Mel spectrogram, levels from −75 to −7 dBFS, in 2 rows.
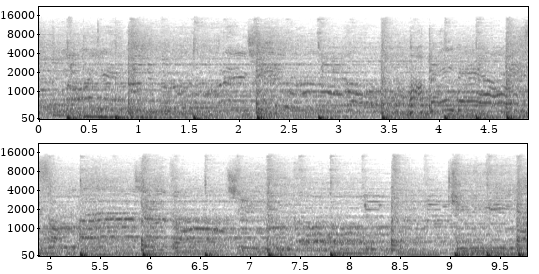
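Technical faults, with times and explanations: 0.26–9.27 s, periodic USB or driver dropouts: a regular tick repeats every 0.5 s, around twenty in all, each where roughly a millisecond of audio drops out and is replaced by silence as something stalls the USB bus or audio driver on a fixed schedule. The abrupt cut to silence and back sounds like a click. On a waveform these are brief flat gaps at even spacing; a spectrogram shows thin vertical broadband lines at the same interval.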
